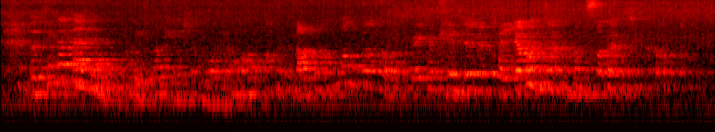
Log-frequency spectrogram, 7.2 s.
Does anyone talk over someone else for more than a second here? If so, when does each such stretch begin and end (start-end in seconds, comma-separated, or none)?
none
